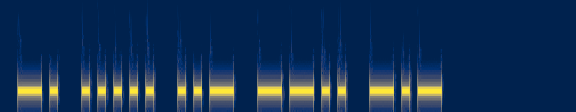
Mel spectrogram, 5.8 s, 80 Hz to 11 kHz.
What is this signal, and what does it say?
Morse code, heard as a keyed tone, about 15 wpm, 700 Hz. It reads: N5UZK
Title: USA Call Signs - 5 Characters - Repeated 2x - 15wpm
